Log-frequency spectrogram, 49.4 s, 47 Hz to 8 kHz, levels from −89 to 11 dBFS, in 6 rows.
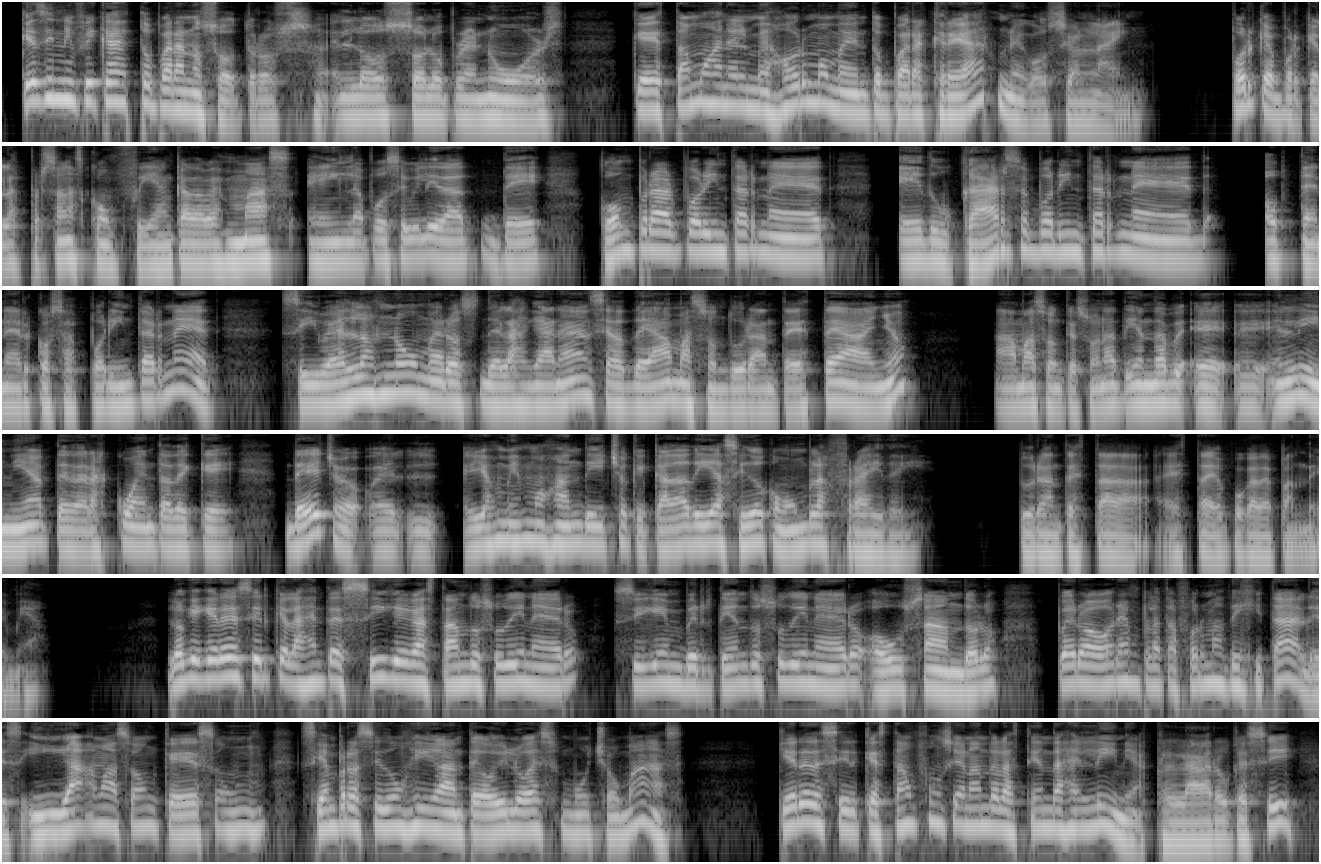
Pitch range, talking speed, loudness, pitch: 115-155 Hz, 165 wpm, -18 LUFS, 130 Hz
